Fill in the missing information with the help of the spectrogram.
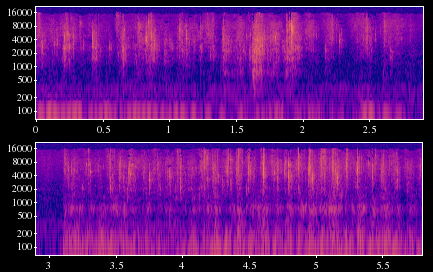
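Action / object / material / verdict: shake / plastic tumbler filled with gel water beads / plastic, gel / none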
